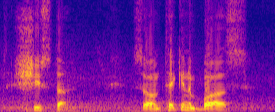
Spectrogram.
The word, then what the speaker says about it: Kista: uh we are here you see that kista but pronounced shista so i'm taking a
